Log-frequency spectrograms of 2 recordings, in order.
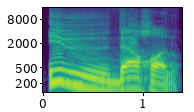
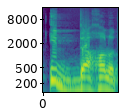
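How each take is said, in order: First: "iddakhalu" said slowly as "idz-dakhalu"; unmerged, drawn-out "idz-dakhalu"; clear izhar. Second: "iddakhalu" with dz swallowed into a double d; merged idgham. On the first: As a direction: buzz a dz before the d in "iddakhalu". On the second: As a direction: run it together as "iddakhalu". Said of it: "Jangan dibaca idgham". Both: Shown as a demonstration.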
